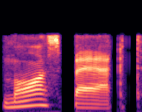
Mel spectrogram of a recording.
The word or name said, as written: mossbacked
